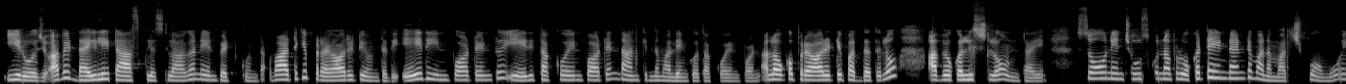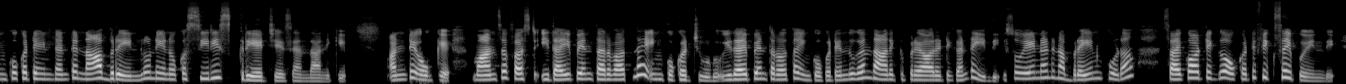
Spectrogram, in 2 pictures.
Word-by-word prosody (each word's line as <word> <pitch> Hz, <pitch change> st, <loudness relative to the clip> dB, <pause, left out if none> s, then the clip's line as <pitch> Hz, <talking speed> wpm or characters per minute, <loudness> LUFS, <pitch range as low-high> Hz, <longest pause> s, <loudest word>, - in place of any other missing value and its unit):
ఈరోజు 185 Hz, -6 st, +2 dB
అవి 300 Hz, -, +1 dB
daily 210 Hz, +6 st, +5 dB
task 195 Hz, -1 st, +3 dB
లిస్ట్‌లాగా 185 Hz, +3 st, -3 dB
నేను 205 Hz, -2 st, -3 dB
పెట్టుకుంటా. 170 Hz, -2 st, -8 dB
వాటికి 230 Hz, +7 st, +4 dB
ప్రయారిటీ 195 Hz, +3 st, +1 dB
ఉంటది. 165 Hz, -1 st, -8 dB, 0.2 s
ఏది 260 Hz, +4 st, +2 dB
ఇంపార్టెంట్ 210 Hz, +2 st, -3 dB, 0.2 s
ఏది 190 Hz, +3 st, -2 dB
తక్కువ 210 Hz, +1 st, -4 dB
ఇంపార్టెంట్ 205 Hz, +5 st, -3 dB
దాని 205 Hz, -2 st, -2 dB
కింద 195 Hz, -3 st, -7 dB
మళ్ళీ 175 Hz, -1 st, -3 dB
ఇంకో 165 Hz, +1 st, -7 dB
తక్కువ 160 Hz, 0 st, -9 dB
ఇంపార్టెంట్ 155 Hz, +1 st, -10 dB
అలా 235 Hz, -, +7 dB
ఒక 250 Hz, -, +2 dB
ప్రయారిటీ 210 Hz, +1 st, +5 dB
పద్ధతిలో 195 Hz, -, +1 dB, 0.4 s
అవి 215 Hz, 0 st, +2 dB
ఒక 215 Hz, 0 st, +4 dB
లిస్ట్‌లో 220 Hz, 0 st, 0 dB
ఉంటాయి. 160 Hz, -3 st, -9 dB, 0.4 s
సో, 275 Hz, -, 0 dB, 0.2 s
నేను 250 Hz, -2 st, -3 dB
చూసుకున్నప్పుడు 255 Hz, 0 st, -1 dB
ఒకటేంటంటే 280 Hz, +1 st, +2 dB
మనం 185 Hz, -7 st, -3 dB
మర్చిపోము 175 Hz, +2 st, -7 dB
ఇంకొకటి 275 Hz, +2 st, -1 dB
ఏంటంటే 240 Hz, +3 st, -3 dB
నా 260 Hz, -, +7 dB, 0.2 s
బ్రెయిన్‌లో 225 Hz, +2 st, +1 dB
నేను 255 Hz, -3 st, -2 dB
ఒక 255 Hz, -, -4 dB
సిరీస్ -, -, -11 dB
క్రియేట్సిరీస్ 295 Hz, +4 st, -1 dB
క్రియేట్ 185 Hz, -5 st, +2 dB
చేశాను 160 Hz, -1 st, -7 dB
దానికి. 145 Hz, 0 st, -8 dB, 0.5 s
అంటే 230 Hz, +8 st, -1 dB
ఓకే. 195 Hz, -, -2 dB, 0.3 s
మానస 220 Hz, +5 st, +5 dB
ఫస్ట్ 250 Hz, 0 st, +2 dB
ఇది 230 Hz, -, +3 dB
అయిపోయిన 250 Hz, +2 st, +1 dB
తర్వాతనే 230 Hz, -, +2 dB
ఇంకొకటి 220 Hz, -4 st, -2 dB
చూడు 175 Hz, -2 st, -6 dB
ఇది 230 Hz, -, +6 dB
అయిపోయిన 260 Hz, +2 st, 0 dB
తర్వాత 230 Hz, +4 st, -1 dB
ఇంకొకటి 200 Hz, 0 st, -5 dB
ఎందుకంటే 265 Hz, +7 st, -1 dB
దానికి 230 Hz, -2 st, 0 dB
ప్రయారిటీ 205 Hz, -1 st, +2 dB
కంటే 225 Hz, +10 st, -3 dB
ఇది. 170 Hz, -, -10 dB
సో, -, -, -5 dB
ఏంటంటే 305 Hz, +3 st, -2 dB
నా -, -, -3 dB
బ్రెయిన్ 225 Hz, +6 st, -1 dB
కూడా 250 Hz, +5 st, 0 dB, 0.4 s
సైక్ఆర్టిక్‌‌‌గా 295 Hz, +4 st, +4 dB
ఒకటి 245 Hz, +5 st, -5 dB
ఫిక్స్ 330 Hz, 0 st, -3 dB
అయిపోయింది. 170 Hz, -, -5 dB
220 Hz, 165 wpm, -21 LUFS, 195-250 Hz, 0.5 s, అలా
